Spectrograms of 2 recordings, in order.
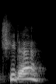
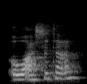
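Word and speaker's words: Ouachita: mention what it's called cheetah that's not that's not how you pronounce it uh what is it lindsay washita yeah that's it sorry to look at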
